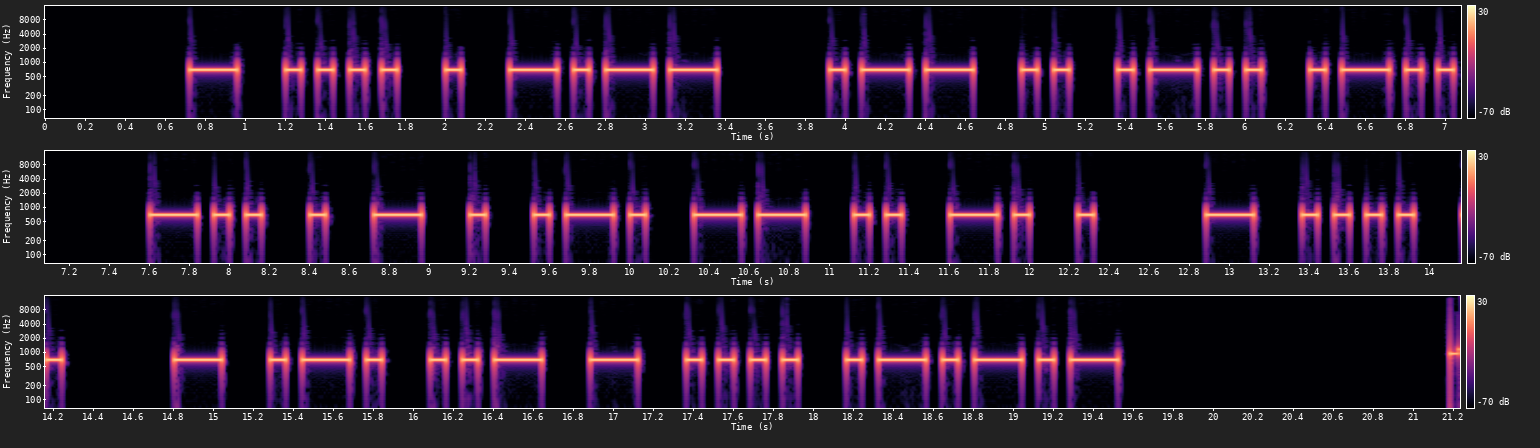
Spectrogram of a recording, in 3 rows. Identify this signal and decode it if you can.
Morse code, heard as a keyed tone, about 15 wpm, 700 Hz. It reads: THEY WILL DETERMINE THE TRUTH.
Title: Sentences from Top 1000 Words - Review Part 4 - 15wpm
